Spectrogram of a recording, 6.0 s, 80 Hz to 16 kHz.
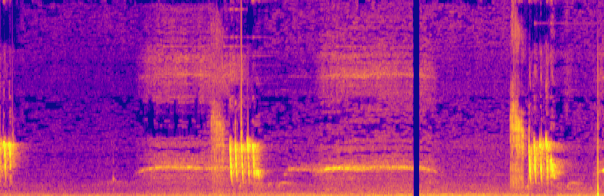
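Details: Prinia song, said to provoke rival birds: short, dense clusters of sharp, high chattering notes near 0, 2.3 and 5.3 seconds, joined by a thin, steady whistle-like tone in between, over a low background hiss.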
